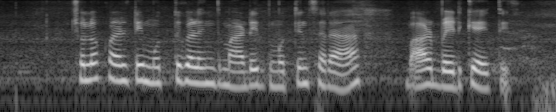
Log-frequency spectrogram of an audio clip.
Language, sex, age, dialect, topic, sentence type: Kannada, female, 31-35, Dharwad Kannada, agriculture, statement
